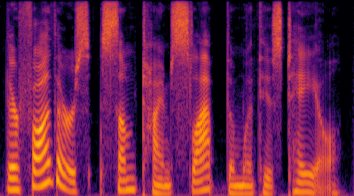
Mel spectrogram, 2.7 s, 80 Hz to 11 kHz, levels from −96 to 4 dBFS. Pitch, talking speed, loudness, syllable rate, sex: 155 Hz, 180 wpm, -19 LUFS, 5.2 syllables/s, female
